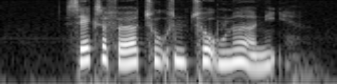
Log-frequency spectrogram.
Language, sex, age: Danish, female, 46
